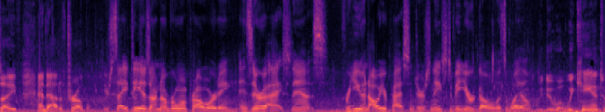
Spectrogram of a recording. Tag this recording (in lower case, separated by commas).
speech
